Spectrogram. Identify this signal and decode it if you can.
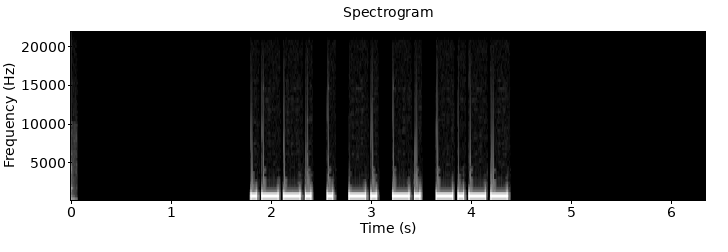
Morse code, heard as a keyed tone, about 22 wpm, 700 Hz. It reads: PENNY
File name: 5 Letter Words - First 3 Letters Given - 22wpm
